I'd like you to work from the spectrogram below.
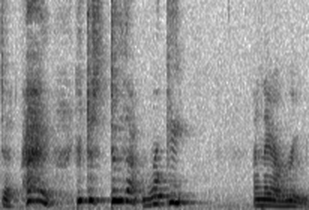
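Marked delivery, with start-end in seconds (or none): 0.3-2.5 high, mean-spirited yell in beaver voice. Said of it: "They just yell at Boog and Elliot".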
